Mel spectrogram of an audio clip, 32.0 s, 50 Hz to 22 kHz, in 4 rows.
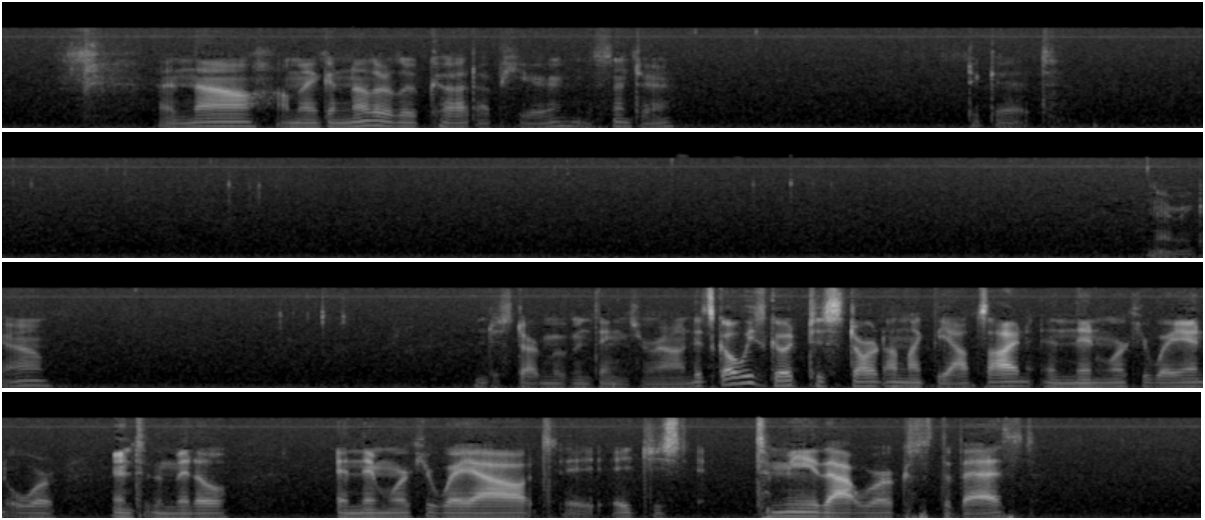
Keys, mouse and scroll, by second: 2.9 ctrl+r, 6.7 g, 10.0 g, 18.3 g.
